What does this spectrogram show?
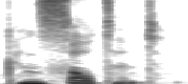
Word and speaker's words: consultant: the syllable for example take note of the word consultant the first syllable is red lighter while the second part is Red stronger these are examples of word stress that help you pronounce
